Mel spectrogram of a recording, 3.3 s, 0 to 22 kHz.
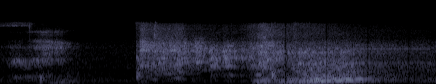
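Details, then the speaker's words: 2003 Ford F-150 Harley-Davidson 5.4 with an intermittent long-crank fault under PCM diagnosis: engine fires immediately with no drawn-out cranking and settles into a steady run, injection time present. Normal start; long crank recurs on other attempts. "you saw the car is running we have a action time everything is there"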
